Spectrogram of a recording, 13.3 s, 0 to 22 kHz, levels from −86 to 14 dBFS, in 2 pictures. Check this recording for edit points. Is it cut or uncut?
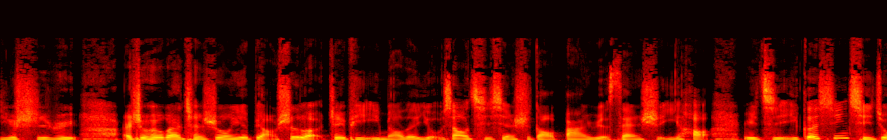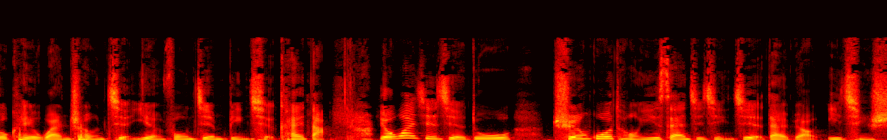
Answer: cut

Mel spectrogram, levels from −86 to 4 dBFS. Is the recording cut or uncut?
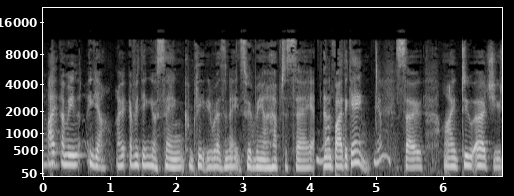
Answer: cut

